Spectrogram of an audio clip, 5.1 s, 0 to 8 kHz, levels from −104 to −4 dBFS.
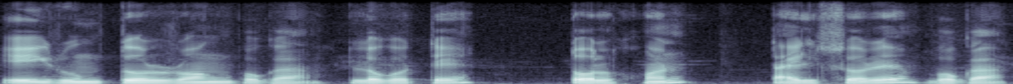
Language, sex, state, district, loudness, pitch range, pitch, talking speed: Assamese, male, Assam, Kamrup Metropolitan, -18 LUFS, 120-135 Hz, 125 Hz, 95 wpm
